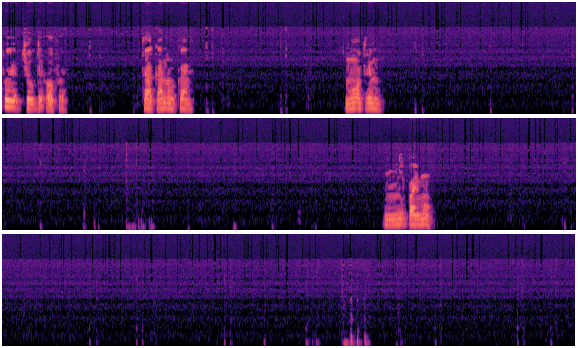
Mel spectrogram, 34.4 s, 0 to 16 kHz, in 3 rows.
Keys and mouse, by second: 2.0 click, 4.4 click, 8.5 click, 9.9-11.5 drag, 12.4-13.4 drag, 14.4 ctrl+z, 22.9 click, 24.9 click, 27.5 click, 28.4 click, 30.1 ctrl+z, 31.7 click, 33.4 click.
